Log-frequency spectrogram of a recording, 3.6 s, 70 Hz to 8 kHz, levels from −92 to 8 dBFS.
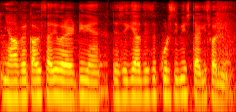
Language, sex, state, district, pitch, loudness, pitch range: Hindi, male, Uttar Pradesh, Muzaffarnagar, 135 Hz, -22 LUFS, 130-140 Hz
